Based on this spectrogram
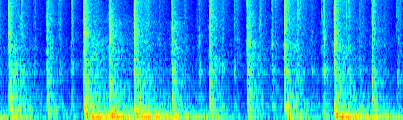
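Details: Booming drum and wood-block percussion music beats in an uneven rhythm, with no bird or other animal voice.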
